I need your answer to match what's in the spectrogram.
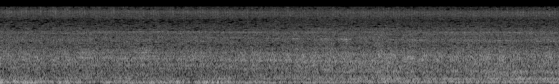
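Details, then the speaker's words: Auction vehicle with almost 400,000 miles, idling and lightly revved: a steady, even engine hum with no knocking, missing or skipping. Normal, healthy idle. "No knocking, no skipping. Purring like a kitten. Purring like it's supposed to."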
